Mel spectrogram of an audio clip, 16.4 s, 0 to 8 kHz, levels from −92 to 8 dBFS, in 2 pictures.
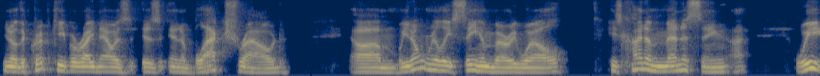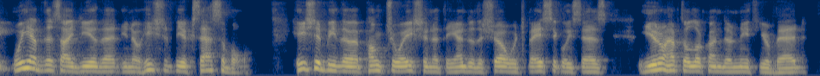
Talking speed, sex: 220 wpm, male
